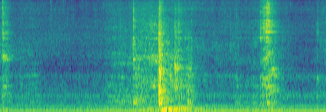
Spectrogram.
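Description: Chicken with masala in a pan, stirred and scraped with a couple of louder spoon strokes over a low, steady sizzle. The cooking is close and heard alone.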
